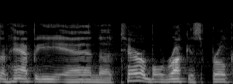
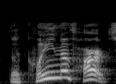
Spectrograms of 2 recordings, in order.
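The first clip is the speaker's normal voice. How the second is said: loud start; 10 semitones higher, 8 dB louder than usual. Acted. Rhymes in chaos.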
